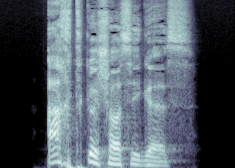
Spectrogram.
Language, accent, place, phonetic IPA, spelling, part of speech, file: German, Germany, Berlin, [ˈaxtɡəˌʃɔsɪɡəs], achtgeschossiges, adjective, De-achtgeschossiges.ogg
- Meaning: strong/mixed nominative/accusative neuter singular of achtgeschossig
